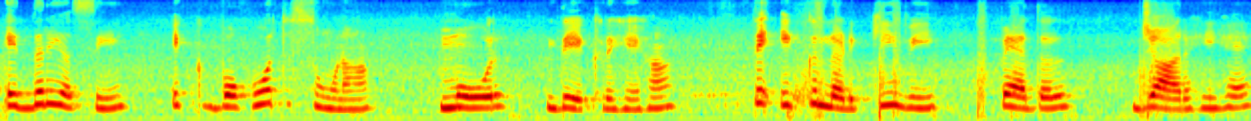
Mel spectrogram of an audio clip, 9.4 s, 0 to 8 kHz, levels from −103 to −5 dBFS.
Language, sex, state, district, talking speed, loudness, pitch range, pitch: Punjabi, female, Punjab, Kapurthala, 110 wpm, -17 LUFS, 230-275 Hz, 245 Hz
